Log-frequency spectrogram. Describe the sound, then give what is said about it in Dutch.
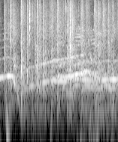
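An audience applauds with a steady, dense wash of many hands clapping at moderate loudness. “Een heel groot applaus.”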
